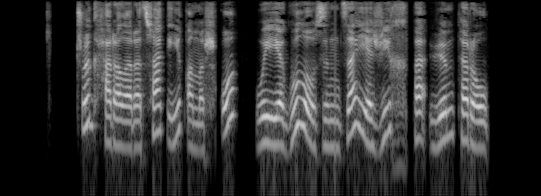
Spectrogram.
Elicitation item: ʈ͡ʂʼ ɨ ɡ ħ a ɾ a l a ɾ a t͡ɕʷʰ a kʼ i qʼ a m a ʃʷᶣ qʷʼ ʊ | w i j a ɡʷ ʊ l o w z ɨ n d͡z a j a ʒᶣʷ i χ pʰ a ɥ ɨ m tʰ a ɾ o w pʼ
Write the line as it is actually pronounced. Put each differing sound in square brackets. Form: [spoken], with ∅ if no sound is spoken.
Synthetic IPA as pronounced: ʈ͡ʂʼ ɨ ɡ ħ a ɾ a l a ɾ a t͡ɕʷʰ a kʼ i qʼ a m a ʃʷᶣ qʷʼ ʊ | w i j a ɡʷ ʊ l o w z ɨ n d͡z a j a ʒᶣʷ i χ pʰ a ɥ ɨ m tʰ a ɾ o w pʼ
